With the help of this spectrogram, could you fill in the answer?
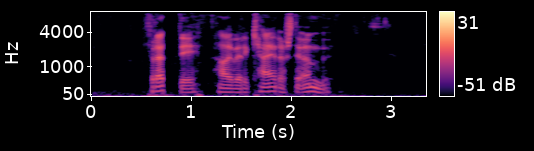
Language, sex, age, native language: Icelandic, male, 30-39, Icelandic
